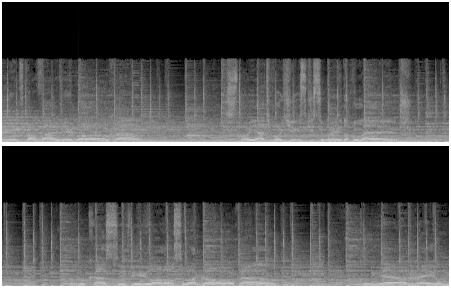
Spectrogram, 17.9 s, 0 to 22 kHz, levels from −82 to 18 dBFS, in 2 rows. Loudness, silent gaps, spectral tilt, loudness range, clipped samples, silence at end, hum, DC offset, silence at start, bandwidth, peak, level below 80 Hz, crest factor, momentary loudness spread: -11 LUFS; none; -5 dB/octave; 3 LU; under 0.1%; 0 s; none; under 0.1%; 0 s; 13.5 kHz; 0 dBFS; -22 dBFS; 10 dB; 6 LU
